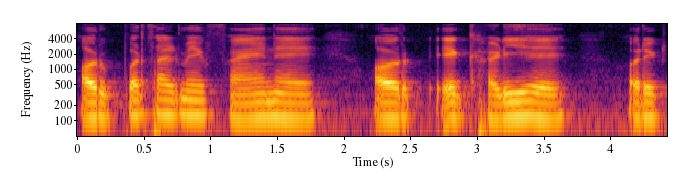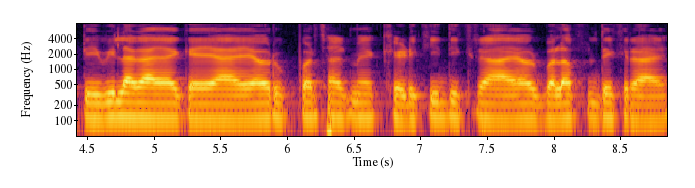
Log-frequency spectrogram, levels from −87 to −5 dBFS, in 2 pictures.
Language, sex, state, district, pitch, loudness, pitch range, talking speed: Hindi, male, Bihar, West Champaran, 110 Hz, -17 LUFS, 105-115 Hz, 210 wpm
